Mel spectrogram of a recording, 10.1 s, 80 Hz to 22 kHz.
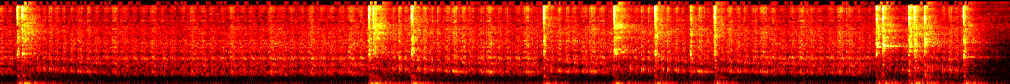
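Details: C65 dump truck with a swapped-in carburetor. Uneven, stumbling firing with sputtering surges that never settle into a steady idle. Fuel starvation.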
